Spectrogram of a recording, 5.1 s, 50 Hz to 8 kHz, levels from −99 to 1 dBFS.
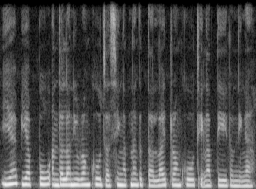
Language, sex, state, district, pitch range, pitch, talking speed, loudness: Garo, female, Meghalaya, West Garo Hills, 215-245 Hz, 235 Hz, 95 wpm, -12 LUFS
